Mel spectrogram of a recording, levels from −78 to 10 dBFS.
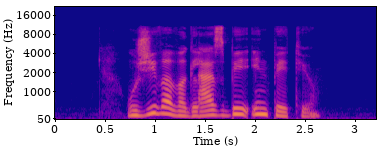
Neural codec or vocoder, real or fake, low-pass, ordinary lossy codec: vocoder, 24 kHz, 100 mel bands, Vocos; fake; 10.8 kHz; MP3, 96 kbps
